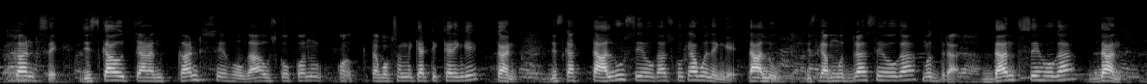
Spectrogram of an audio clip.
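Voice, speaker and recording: A man teaching a grammar class, drilling students loudly and scolding them. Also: high voice, moderate pace. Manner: loud scolding drill teacher, calls and answers.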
